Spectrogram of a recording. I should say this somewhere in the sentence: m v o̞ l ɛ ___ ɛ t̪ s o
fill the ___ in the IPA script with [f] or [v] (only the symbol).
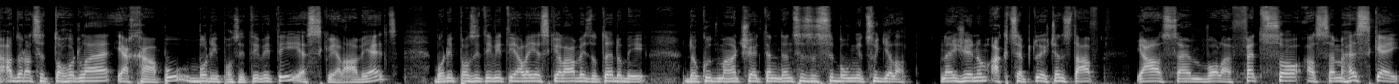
f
